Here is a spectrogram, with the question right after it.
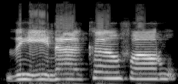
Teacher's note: ka nipis fa nipis ru tebal baris depan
